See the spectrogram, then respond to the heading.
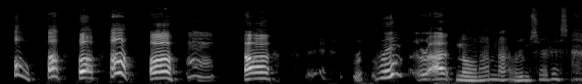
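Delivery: tiny, high, hesitant and halting little voice. Voicing a gnome at the door after a knock: little voice. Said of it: "a little voice go".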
